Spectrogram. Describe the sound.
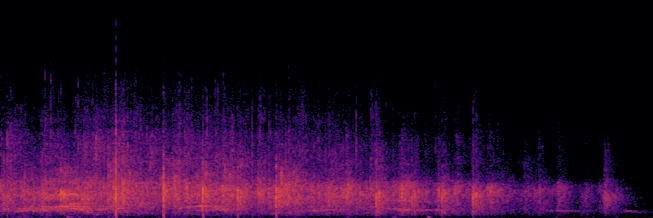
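Audience applause welcoming a speaker to the stage at a Discipleship Training School gathering: dense, steady clapping that holds strong throughout, then thins and fades toward the end.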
